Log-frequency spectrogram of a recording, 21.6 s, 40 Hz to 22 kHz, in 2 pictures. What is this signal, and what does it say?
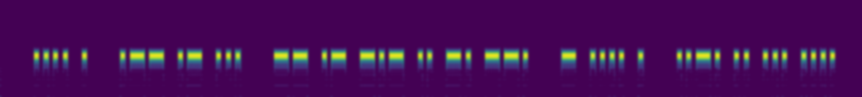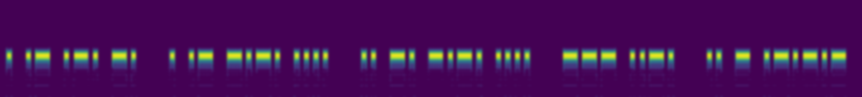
Morse code, heard as a keyed tone, about 20 wpm, 600 Hz. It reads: HE WAS MAKING THE FISH EARN EACH INCH OF IT.
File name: the old man and the sea part 2 20wpm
